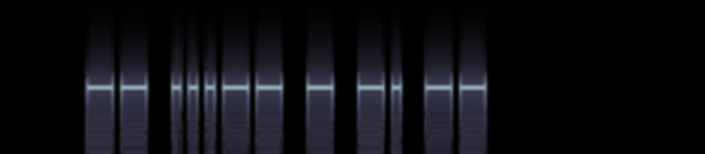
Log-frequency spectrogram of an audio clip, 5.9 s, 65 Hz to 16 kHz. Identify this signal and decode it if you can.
Morse code, heard as a keyed tone, about 17 wpm, 700 Hz. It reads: M3TNM
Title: DXCC-100 Call Signs - 5 Characters - Repeated 2x - 17wpm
